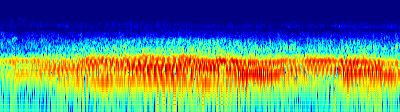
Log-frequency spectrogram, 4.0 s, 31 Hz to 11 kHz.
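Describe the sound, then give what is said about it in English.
A car engine drones steadily as the vehicle drives along a road, a loud, even hum of layered tones holding throughout without pauses. “White and Lois, who are driving alone to see the governor in the state capital 140 miles away”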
